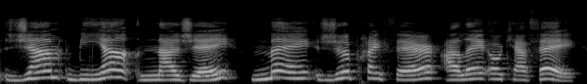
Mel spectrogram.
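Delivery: very slow, syllable by syllable French; slow model sentence. Shown as a demonstration. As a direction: spell it out slowly for beginners. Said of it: "So the next one is".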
